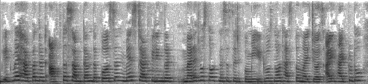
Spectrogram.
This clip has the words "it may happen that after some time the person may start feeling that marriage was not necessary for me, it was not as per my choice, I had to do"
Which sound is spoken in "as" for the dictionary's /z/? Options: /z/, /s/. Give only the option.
/s/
